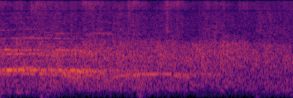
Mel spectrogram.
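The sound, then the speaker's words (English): Steady applause from an audience welcoming a keynote speaker, a dense wash of many hands clapping at an even, fairly loud level throughout, with no voices standing out. “I have a few things to say about him though, but clap away.”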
